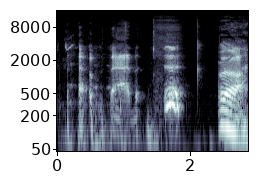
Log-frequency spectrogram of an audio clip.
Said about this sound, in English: Ugh. Oh, that burp was disgusting.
